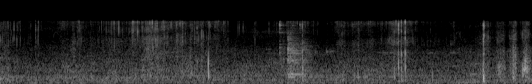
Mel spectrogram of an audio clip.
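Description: Plastic packing film crinkling and rustling as the wrapped lid of a clay tandoor is handled, with a few sharper crackles.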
